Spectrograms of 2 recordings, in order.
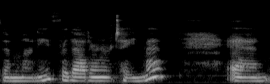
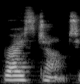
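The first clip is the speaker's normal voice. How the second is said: usual speaking voice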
